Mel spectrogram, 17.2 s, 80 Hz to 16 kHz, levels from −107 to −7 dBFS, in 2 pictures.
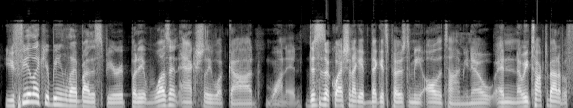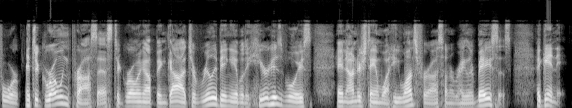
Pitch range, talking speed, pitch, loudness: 110-140 Hz, 235 wpm, 120 Hz, -20 LUFS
